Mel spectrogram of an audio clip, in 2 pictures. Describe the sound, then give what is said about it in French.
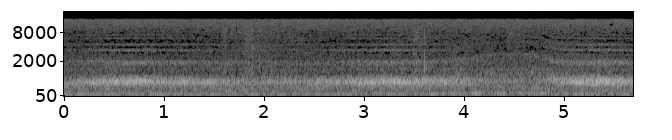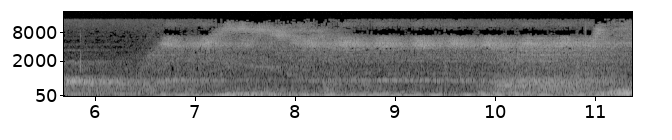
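Shrill electroacoustic sound transposed very high, played at 14 times its original speed, enters after a steady low drone and turns into thin whistling, gliding tones over a rumbling low end. “Des transpositions très aiguës. Là, je fais 14 fois la vitesse d'origine. Transforme aussi complètement la perception.”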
